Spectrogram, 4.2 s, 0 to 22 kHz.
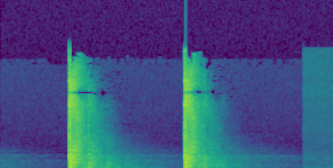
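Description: Drum rimshot hits processed through Eventide H910 Harmonizer pitch-down, flanger and H949 Dual Harmonizer delay. Two sharp hits about a second and a half apart, each trailing off in a decaying tail of echoes that falls in pitch.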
